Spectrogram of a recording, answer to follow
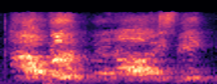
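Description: A speech choir of many voices shouting together in unison: two loud phrases of about a second each.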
